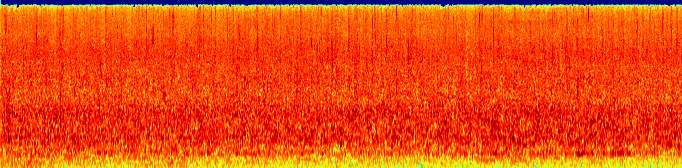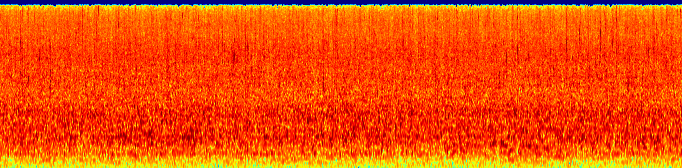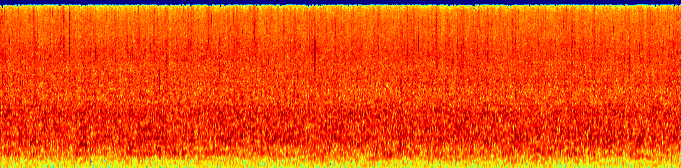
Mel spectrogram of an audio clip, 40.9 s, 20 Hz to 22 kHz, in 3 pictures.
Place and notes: Rue de l'Alzette, Esch-sur-Alzette, Luxemburg - fountain
River Alzette flows under this street which is named after it. Some maps still suggest a visible water body, but only a fountain reminds on the subterranean river.
(Sony PCM D50)
Canton Esch-sur-Alzette, Lëtzebuerg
